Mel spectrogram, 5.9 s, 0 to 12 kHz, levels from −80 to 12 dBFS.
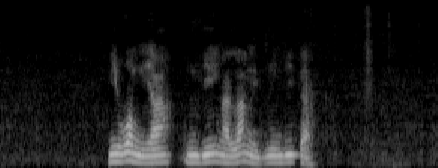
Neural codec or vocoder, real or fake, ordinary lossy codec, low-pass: codec, 44.1 kHz, 3.4 kbps, Pupu-Codec; fake; AAC, 32 kbps; 10.8 kHz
